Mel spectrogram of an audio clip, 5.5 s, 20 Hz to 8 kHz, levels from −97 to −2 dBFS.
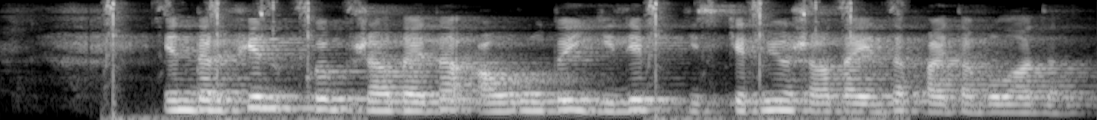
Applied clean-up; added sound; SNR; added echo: none; Scissors; 9 dB; reverberation time 0.9 s.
